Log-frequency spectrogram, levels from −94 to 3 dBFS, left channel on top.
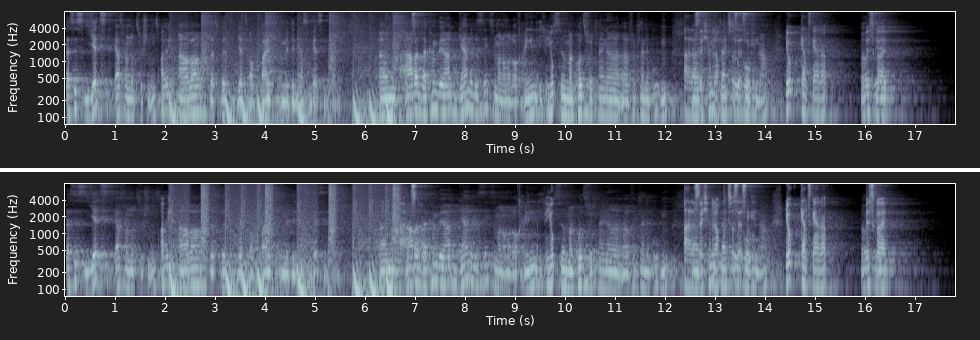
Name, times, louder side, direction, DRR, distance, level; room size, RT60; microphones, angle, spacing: voice 1, 0.0-14.1 15.9-16.4, left 1 dB, 80° left, 6 dB, 1.8 m, -29 dB
sound 1, 2.1-2.9 3.2-4.2 4.6-5.4 5.7-6.7, right 3 dB, 85° right, 1.2 m, -27 dB
voice 2, 6.7-7.0 9.6-9.8 12.4-13.8 14.2-15.2 16.0-16.4, right 4 dB, 35° right, 13 dB, 0.9 m, -29 dB
26.0 x 22.0 x 8.4 m, 1.5 s
head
